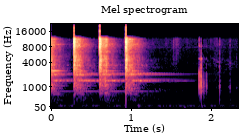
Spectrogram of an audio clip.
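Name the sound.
hammer tapping a bolt into a sickle bar mower knife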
